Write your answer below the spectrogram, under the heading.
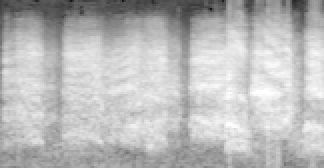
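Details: Flock of wild sulphur-crested cockatoos (Cacatua galerita) feeding on scattered sunflower seeds, wheat and birdseed near an eastern gate; loud, raspy, drawn-out screeches almost continuous, each about half a second long, overlapping callers.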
